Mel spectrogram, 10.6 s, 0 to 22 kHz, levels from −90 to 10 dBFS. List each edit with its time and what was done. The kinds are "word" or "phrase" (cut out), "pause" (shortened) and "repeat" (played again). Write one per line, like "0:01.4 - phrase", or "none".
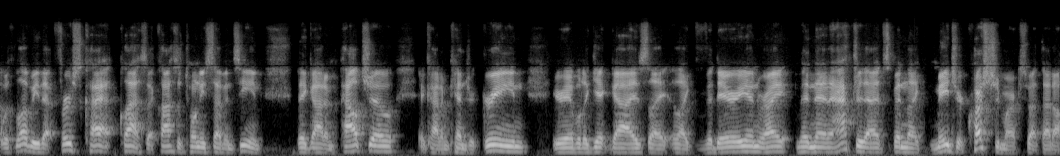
none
